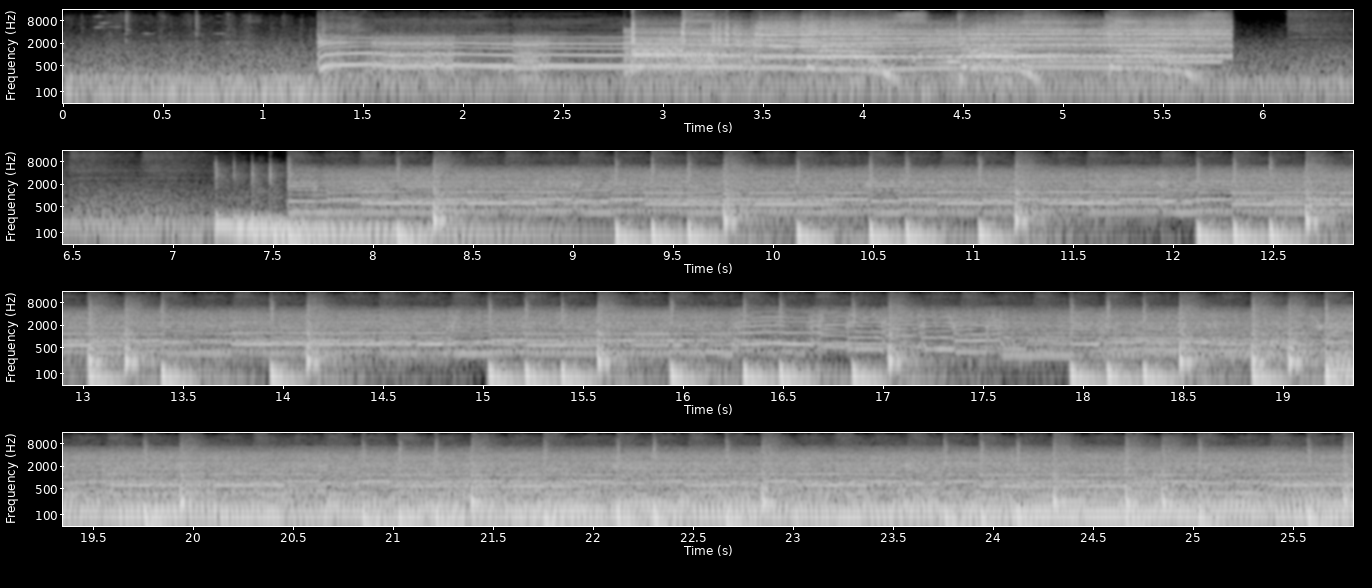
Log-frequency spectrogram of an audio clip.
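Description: A man's drawn-out, high, nasal vocal screech, about four seconds long, put on as the most annoying sound in the world. After a second's gap, a hard rock track comes in about seven seconds in: a driving drum kit with a steady pounding kick drum and cymbals under distorted electric guitar.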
